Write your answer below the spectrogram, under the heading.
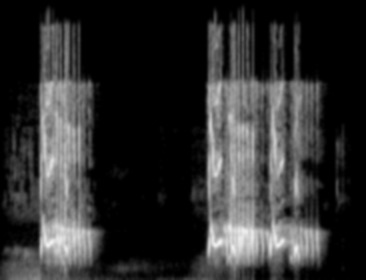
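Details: Song of a red-headed prinia, used as a lure: two buzzy chattering phrases of pulsed notes with upslurred whistles, about a second apart, with a faint low rustle at the start.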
